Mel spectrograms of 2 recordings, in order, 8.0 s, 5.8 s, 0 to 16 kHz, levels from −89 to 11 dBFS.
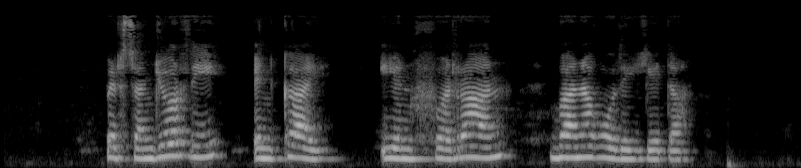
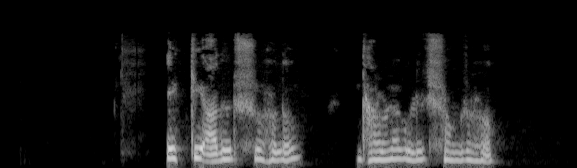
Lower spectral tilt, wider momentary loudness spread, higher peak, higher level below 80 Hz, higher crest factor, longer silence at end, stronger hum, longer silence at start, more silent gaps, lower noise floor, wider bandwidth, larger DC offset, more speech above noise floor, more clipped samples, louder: second, -5.5 dB/octave vs -7 dB/octave; about the same, 11 LU vs 10 LU; second, -10 dBFS vs -2 dBFS; second, -64 dBFS vs -58 dBFS; about the same, 18 dB vs 18 dB; second, 0.7 s vs 0.85 s; neither; second, 1.05 s vs 1.65 s; neither; second, -73 dBFS vs -87 dBFS; first, 11.5 kHz vs 7.6 kHz; neither; second, 48 dB vs 70 dB; neither; second, -26 LUFS vs -18 LUFS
